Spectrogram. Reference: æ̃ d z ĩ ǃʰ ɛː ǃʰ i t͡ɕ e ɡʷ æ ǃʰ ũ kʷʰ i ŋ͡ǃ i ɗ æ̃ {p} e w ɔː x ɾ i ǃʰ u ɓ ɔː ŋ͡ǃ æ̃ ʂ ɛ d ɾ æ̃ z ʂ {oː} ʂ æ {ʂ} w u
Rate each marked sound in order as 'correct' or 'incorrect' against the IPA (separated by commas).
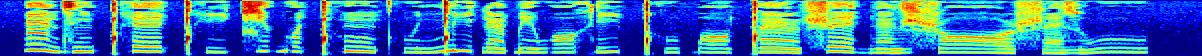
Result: incorrect, incorrect, incorrect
